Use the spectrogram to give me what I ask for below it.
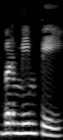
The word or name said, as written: bermimpi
